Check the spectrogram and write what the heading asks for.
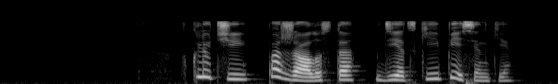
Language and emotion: Russian, positive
